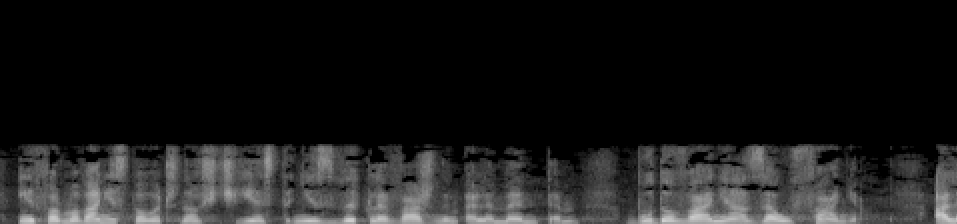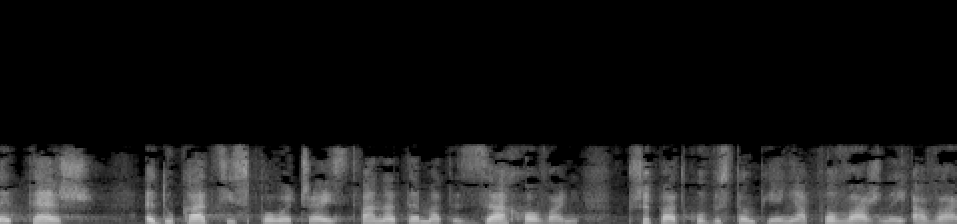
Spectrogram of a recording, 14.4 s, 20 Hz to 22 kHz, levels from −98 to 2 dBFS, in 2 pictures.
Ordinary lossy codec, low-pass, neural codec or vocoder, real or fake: none; none; none; real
